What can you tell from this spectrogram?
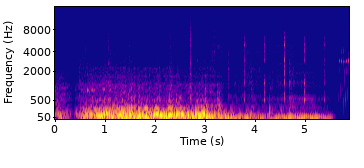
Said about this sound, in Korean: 자, 이번엔 폭스바겐 골프 제동 성능을 볼까요?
